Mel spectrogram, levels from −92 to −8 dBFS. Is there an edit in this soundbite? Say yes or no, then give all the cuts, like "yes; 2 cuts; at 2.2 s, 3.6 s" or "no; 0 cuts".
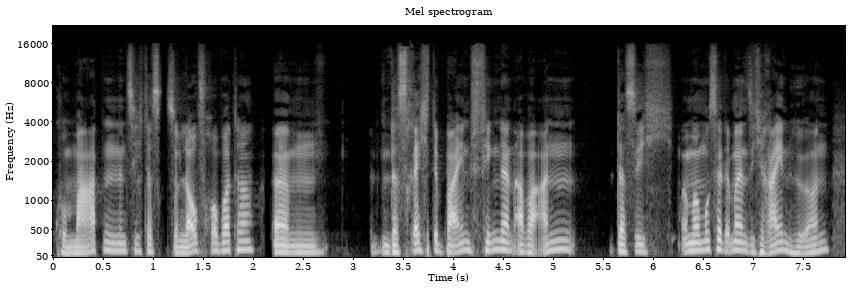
yes; 3 cuts; at 1.1 s, 2.1 s, 6.2 s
